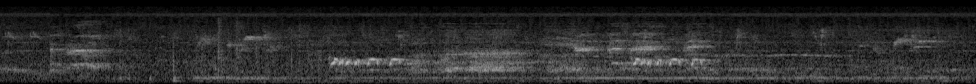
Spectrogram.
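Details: Ashy Woodswallow in Ubon Ratchathani, Thailand, on 20 October 2021, giving short bursts of harsh, buzzy chattering notes in two louder bouts a few seconds apart, over softer twittering from other birds and a steady background hum.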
